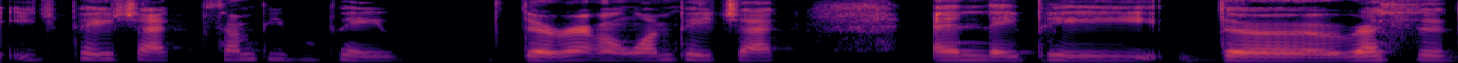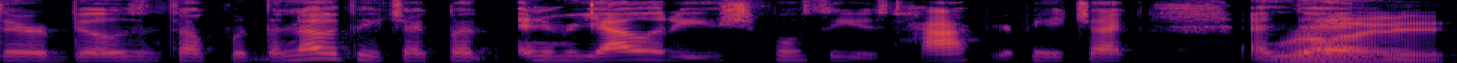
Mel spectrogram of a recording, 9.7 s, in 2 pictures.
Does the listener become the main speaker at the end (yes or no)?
no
